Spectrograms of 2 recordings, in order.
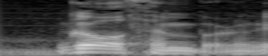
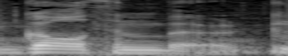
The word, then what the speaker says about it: Gothenburg: Gothenburg, hai visto come l'ho detto bene? Gothenburg.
